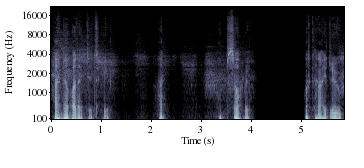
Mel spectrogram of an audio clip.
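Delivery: loud, frantic begging that builds to a cry; desperate pleading. Acted. Haunted man begging the screaming girl to stop, frantic loud pleading. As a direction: plead with her for your life, voice cracking.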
